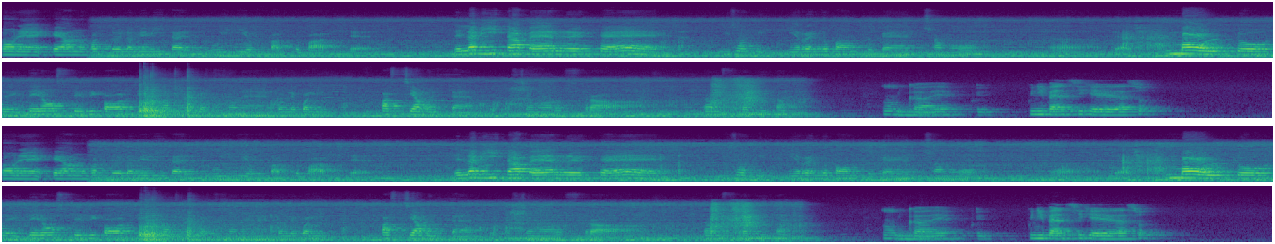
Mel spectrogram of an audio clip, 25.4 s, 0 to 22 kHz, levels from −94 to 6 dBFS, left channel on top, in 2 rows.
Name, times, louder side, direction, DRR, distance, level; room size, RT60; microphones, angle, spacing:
voice 1, 0.0-2.8 3.1-3.6 4.5-6.6 7.2-9.7 10.5-10.7 11.1-11.3 11.6-15.9 16.5-17.5 17.9-19.3 19.7-20.6 21.7-22.0, equal, 10° left, 3 dB, 0.7 m, -29 dB
sound 1, 0.8-20.7, right 1 dB, 45° right, 3.0 m, -36 dB
voice 2, 4.8-5.2 21.5-22.5 23.0-24.1, right 1 dB, 25° right, 1 dB, 1.9 m, -33 dB
Crowd / Fireworks, 14.0-21.4, equal, 40° left, 2.7 m, -36 dB
18.0 x 7.8 x 4.0 m, 0.80 s
head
